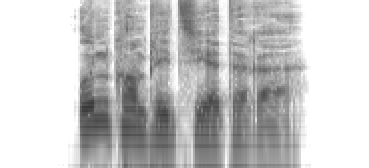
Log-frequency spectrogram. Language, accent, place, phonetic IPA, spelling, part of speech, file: German, Germany, Berlin, [ˈʊnkɔmplit͡siːɐ̯təʁə], unkompliziertere, adjective, De-unkompliziertere.ogg
- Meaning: inflection of unkompliziert: 1. strong/mixed nominative/accusative feminine singular comparative degree 2. strong nominative/accusative plural comparative degree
